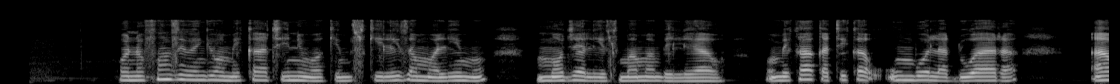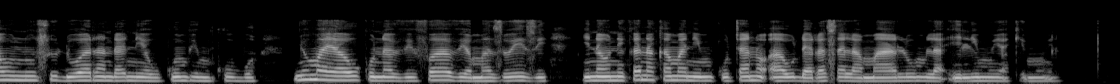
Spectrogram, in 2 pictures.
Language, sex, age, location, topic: Swahili, female, 18-24, Nairobi, education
